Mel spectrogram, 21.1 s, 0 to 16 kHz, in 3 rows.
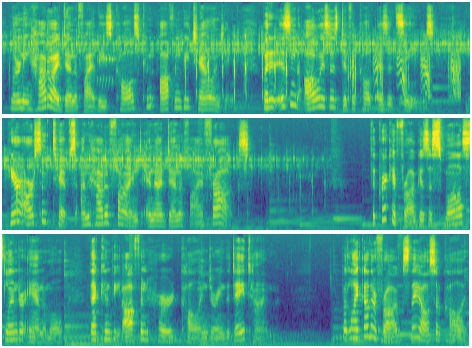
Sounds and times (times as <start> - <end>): Frog: 0.0 - 12.0.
